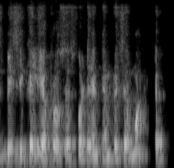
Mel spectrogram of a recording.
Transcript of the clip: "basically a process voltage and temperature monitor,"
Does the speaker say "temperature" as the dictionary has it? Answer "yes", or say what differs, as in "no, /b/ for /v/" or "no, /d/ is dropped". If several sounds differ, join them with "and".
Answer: yes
